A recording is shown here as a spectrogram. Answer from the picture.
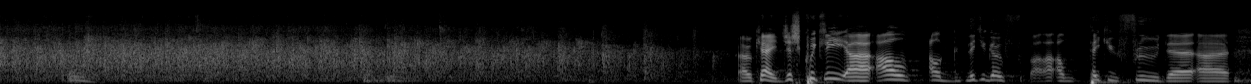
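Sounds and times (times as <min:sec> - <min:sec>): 
crowd applause: 0:00.0 - 0:07.2
speech: 0:00.7 - 0:01.1, 0:07.4 - 0:12.5.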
